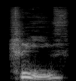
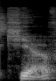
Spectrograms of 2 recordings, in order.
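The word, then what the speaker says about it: Kyiv: so troops have slowly been advancing move towards the capital city of cleve which most people pronounce as kiev i was corrected just before the show um they have taken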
